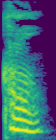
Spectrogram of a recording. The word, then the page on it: call: American English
